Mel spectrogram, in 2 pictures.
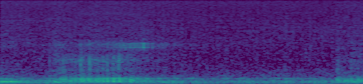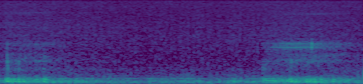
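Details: Old male cat asleep, snoring softly with fluttering snores recurring about every four seconds over faint hiss.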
